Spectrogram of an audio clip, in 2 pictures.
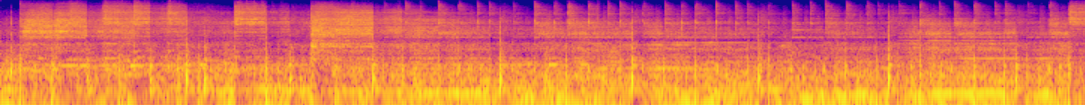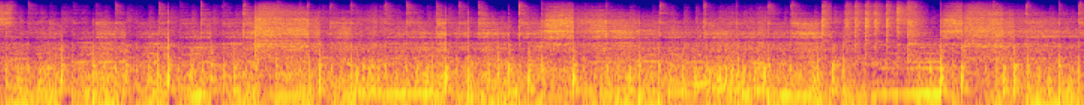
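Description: Live rock drum kit played hard and fast: kick drum, snare and cymbal crashes in a dense rhythm, with low held notes underneath. About three seconds from the end the low end briefly drops out before the full kit comes back in.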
